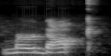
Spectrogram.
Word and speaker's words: Murdaugh: and again I'm Gonna Keep pronouncing it Murdock because that's how Alec just pronounced it I can't find it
